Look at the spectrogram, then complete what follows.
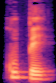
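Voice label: "couper", French; afrikalan; lecture fr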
